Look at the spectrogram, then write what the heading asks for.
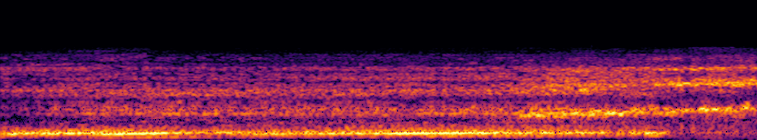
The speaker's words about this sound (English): I started back toward the street when a man, a much larger man than Dupas, came out the side door and got into the truck. He turned over the engine and switched on the lights before I could get clear.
